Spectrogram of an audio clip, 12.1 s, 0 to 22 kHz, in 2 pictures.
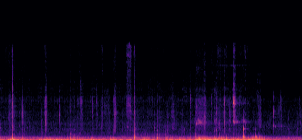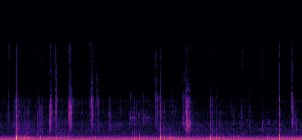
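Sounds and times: wind buffeting microphone: 0.0s - 5.7s
tennis ball hit and bouncing: 4.5s - 5.6s, 6.3s - 7.3s, 8.6s - 10.7s.

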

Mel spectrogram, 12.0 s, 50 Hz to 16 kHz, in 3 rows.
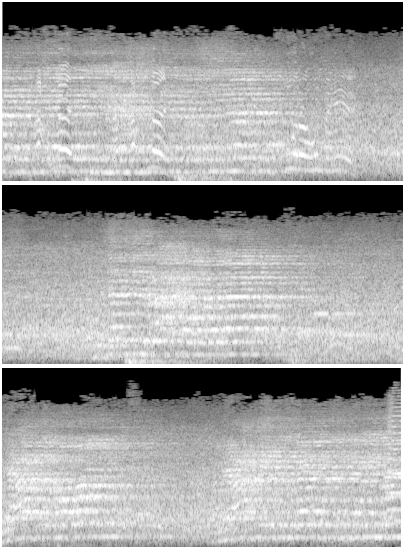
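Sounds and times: man chanting over loudspeaker: 0.0s - 3.6s, 4.9s - 7.1s, 8.0s - 9.6s, 10.2s - 12.0s.

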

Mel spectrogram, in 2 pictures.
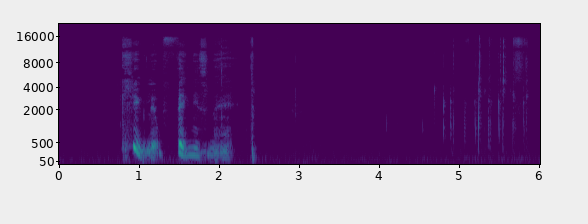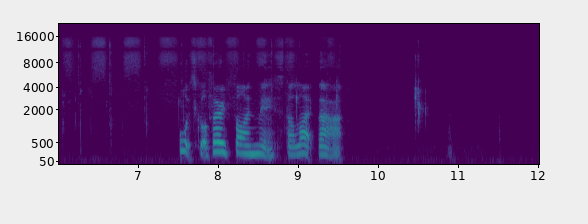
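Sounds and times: spray bottle hissing sprays: 5.2s - 7.9s.

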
